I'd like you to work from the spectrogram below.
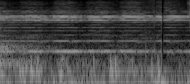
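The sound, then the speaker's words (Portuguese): A car alarm going off, a steady, piercing electronic tone holding unbroken for the whole stretch over a low, uneven rumble, with no one talking. “É o meu carro, fica tranquilo.”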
